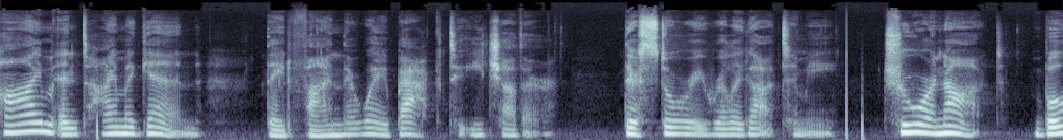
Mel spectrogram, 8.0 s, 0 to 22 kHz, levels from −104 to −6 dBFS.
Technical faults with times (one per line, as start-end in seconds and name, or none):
0.73-0.75 loud pop
6.35-6.49 loud pop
